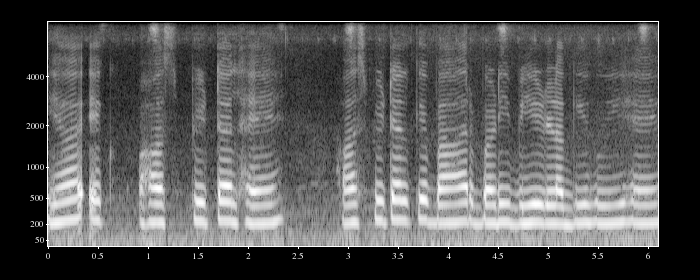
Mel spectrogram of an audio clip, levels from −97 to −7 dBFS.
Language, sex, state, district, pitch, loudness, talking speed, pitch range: Hindi, female, Bihar, West Champaran, 215 Hz, -14 LUFS, 120 wpm, 210-225 Hz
